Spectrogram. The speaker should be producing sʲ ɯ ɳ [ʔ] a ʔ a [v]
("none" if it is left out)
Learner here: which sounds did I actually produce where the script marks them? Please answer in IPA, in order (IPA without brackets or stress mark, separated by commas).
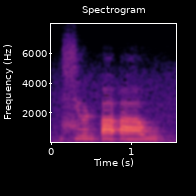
ʔ, w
